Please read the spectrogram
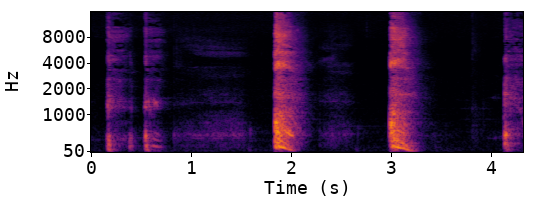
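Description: Two loud coughs about a second apart, after two shorter, softer coughing or throat-clearing sounds right at the start.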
